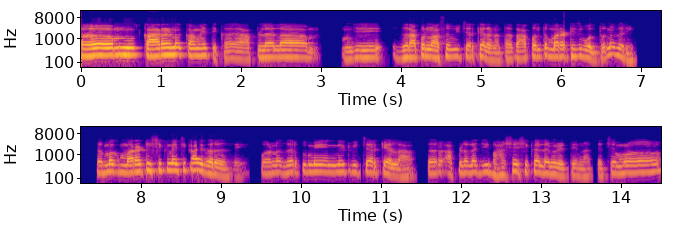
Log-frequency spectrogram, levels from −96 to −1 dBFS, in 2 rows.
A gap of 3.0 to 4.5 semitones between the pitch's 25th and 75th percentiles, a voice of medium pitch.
Yes: average, 3.4 semitones; medium, 180 Hz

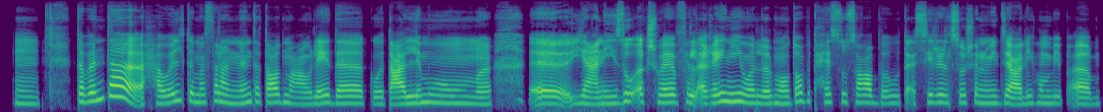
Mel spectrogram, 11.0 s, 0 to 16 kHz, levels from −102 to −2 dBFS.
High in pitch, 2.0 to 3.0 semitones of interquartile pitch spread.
Yes: high, 205 Hz; narrow, 2.5 semitones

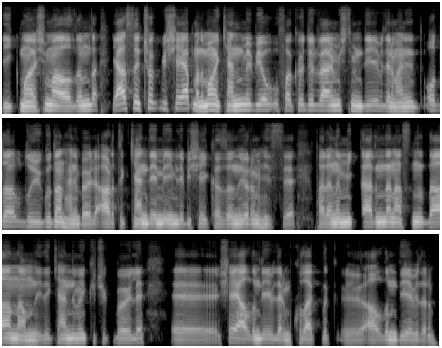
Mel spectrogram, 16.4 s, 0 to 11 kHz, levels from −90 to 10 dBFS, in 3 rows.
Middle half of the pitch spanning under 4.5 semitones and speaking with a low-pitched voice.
Yes: average, 3.4 semitones; low, 120 Hz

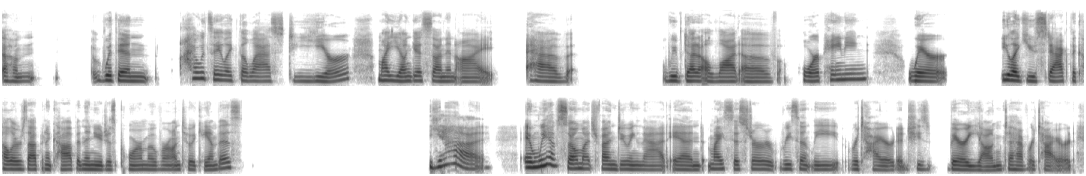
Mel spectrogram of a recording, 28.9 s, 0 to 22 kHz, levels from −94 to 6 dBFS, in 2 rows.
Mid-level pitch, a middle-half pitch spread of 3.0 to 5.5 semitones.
No: medium, 170 Hz; narrow, 2.6 semitones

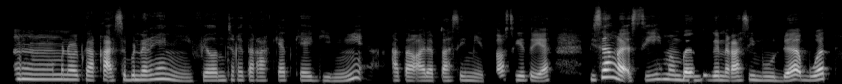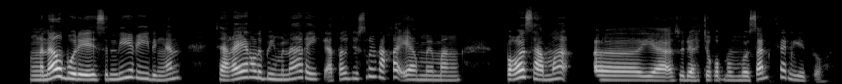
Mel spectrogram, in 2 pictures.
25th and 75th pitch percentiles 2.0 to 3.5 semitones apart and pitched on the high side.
No: average, 4.2 semitones; high, 210 Hz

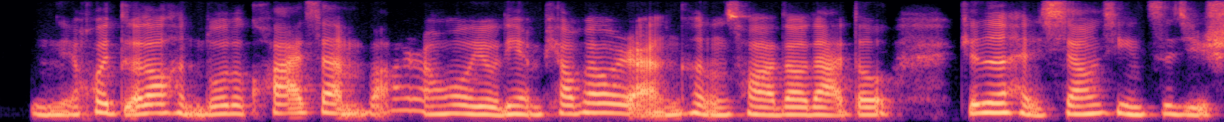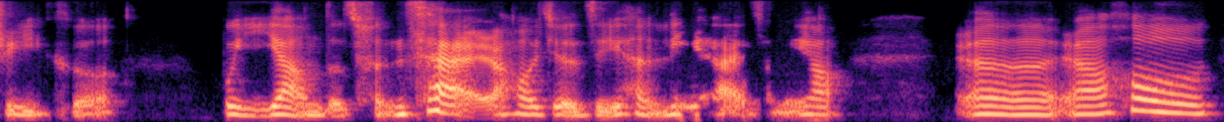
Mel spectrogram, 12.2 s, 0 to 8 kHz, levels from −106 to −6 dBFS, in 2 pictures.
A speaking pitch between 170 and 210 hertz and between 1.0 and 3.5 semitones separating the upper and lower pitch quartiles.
Yes: high, 195 Hz; narrow, 2.5 semitones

